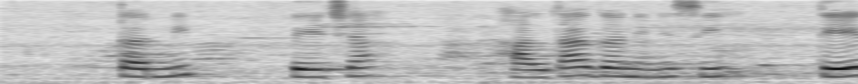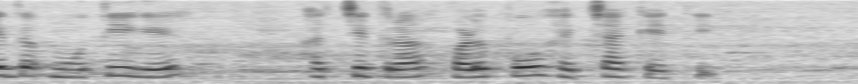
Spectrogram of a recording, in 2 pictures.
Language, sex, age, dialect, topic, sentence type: Kannada, female, 18-24, Dharwad Kannada, agriculture, statement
